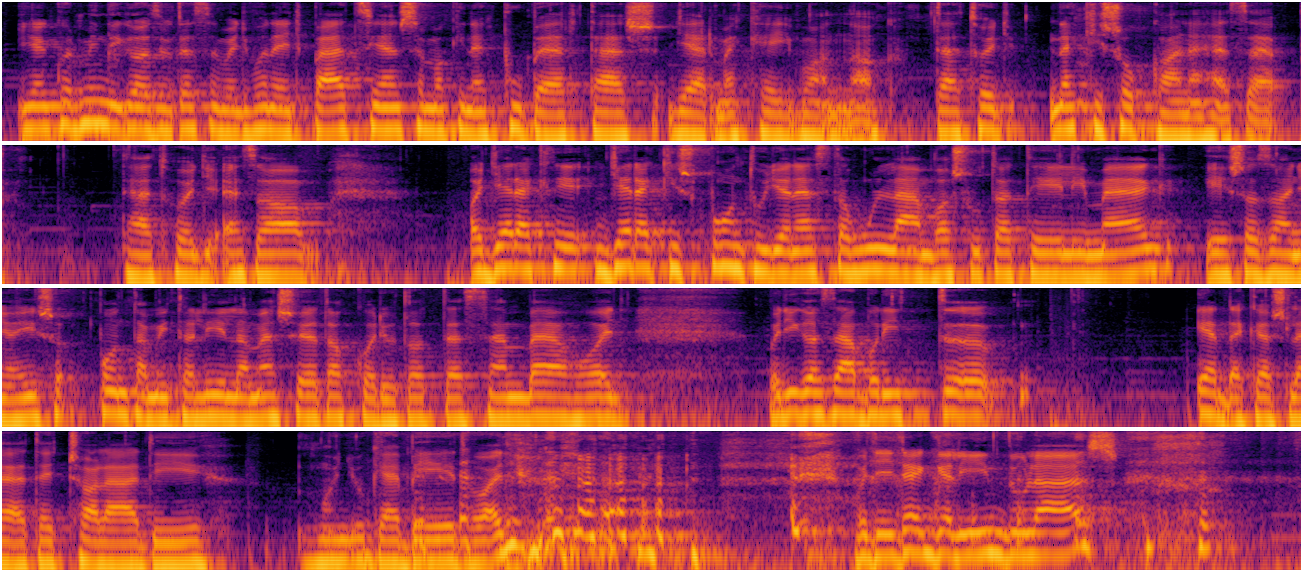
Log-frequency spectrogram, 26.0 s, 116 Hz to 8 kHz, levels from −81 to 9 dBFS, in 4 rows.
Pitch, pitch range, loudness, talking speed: 150 Hz, 140-165 Hz, -12 LUFS, 135 wpm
